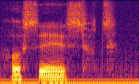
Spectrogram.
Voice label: earrings, cheyenne

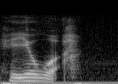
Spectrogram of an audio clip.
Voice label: yellow horse, cheyenne language

